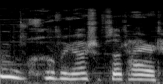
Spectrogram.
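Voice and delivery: talking through a yawn. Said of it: "I'm just yawning a lot".

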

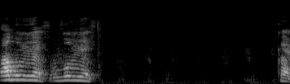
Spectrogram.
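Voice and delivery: talking with mouth full, muffled. During a Cheerios-stuffing challenge, speaker talks with mouth full. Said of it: "stop making me talk".

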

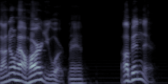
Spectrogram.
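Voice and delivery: very loud, on the verge of tears. Speaking to a business owner who was shut down: almost crying. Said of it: "I'm almost crying right now as it is".

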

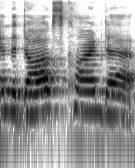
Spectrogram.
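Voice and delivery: ordinary delivery

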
